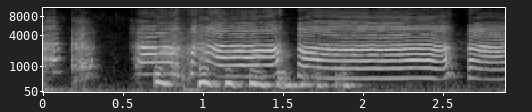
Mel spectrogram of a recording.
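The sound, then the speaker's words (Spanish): A baby cries in a few high-pitched, wavering wails with short breaths between them, loud and alone. “Ya no seas travieso, bebé, y deja de llorar.”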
